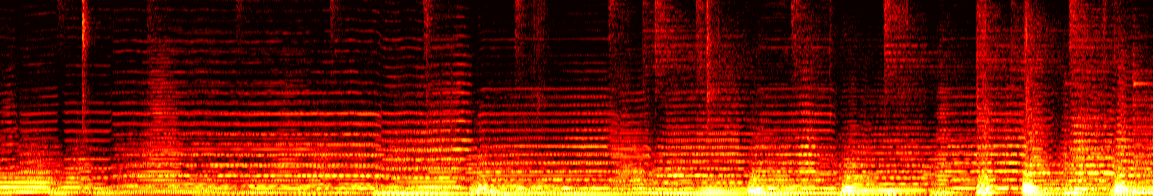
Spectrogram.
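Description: Live band playing an instrumental with a brass-toned melody in held notes; drum hits come in about seven seconds in.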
